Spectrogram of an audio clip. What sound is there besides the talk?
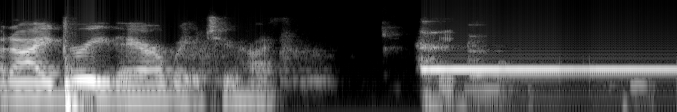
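doorbell ringing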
